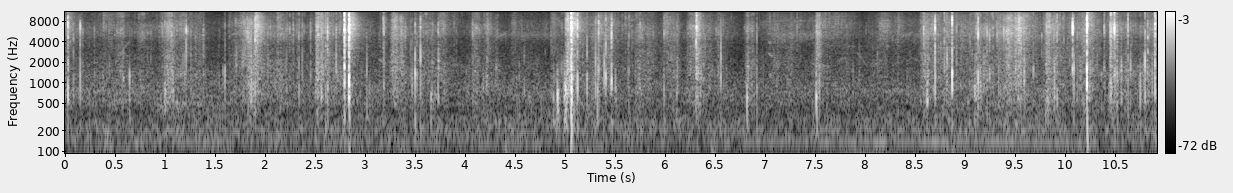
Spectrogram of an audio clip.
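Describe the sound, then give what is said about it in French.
Footsteps walking at a slow pace, a long run of soft, crunchy steps that repeat unevenly, with no talking. “Marcher, avancer d'un pas lent. S'arrêter.”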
